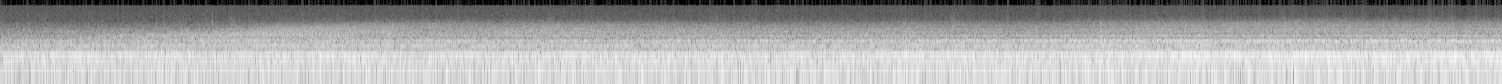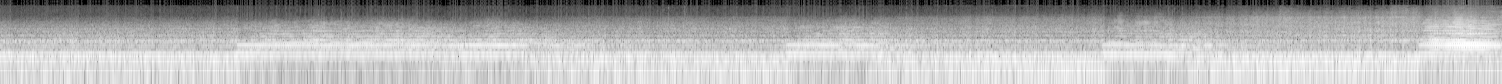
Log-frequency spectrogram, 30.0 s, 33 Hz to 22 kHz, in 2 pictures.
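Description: Air horn of a Union Pacific GE AC4400CW diesel locomotive leading a coal train, sounding steadily as the train approaches and growing louder. About halfway in come four stronger blasts, the third short and the last the loudest as the locomotive passes close by near the end, over the rumble of the engine and wheels.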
